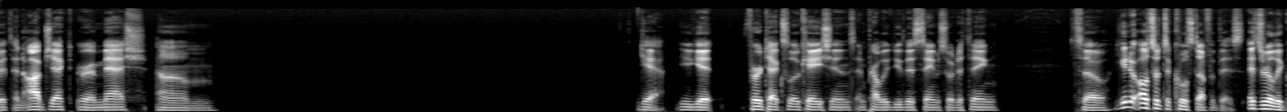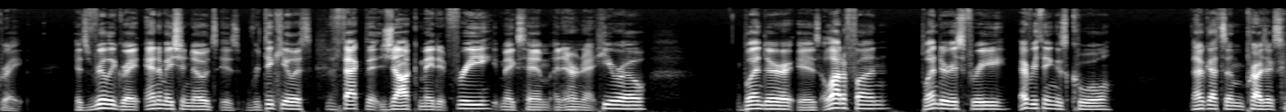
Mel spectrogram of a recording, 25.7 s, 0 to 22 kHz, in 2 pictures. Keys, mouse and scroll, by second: 4.8 click, 6.2 click, 13.1 click, 14.2 Delete.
